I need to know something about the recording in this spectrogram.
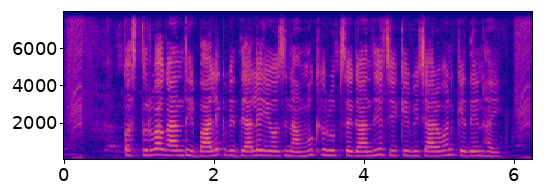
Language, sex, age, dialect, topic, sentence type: Magahi, female, 36-40, Western, banking, statement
